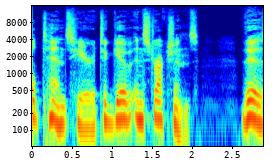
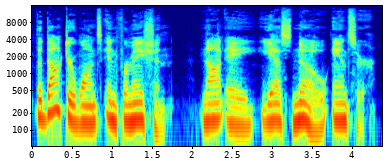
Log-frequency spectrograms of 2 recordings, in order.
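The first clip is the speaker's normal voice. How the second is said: ordinary delivery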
